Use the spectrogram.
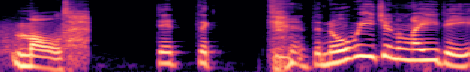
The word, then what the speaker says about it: Molde: offend anybody it's just the Norwegian lady in the quap tell me here it's pronounced mold did the the Norwegian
